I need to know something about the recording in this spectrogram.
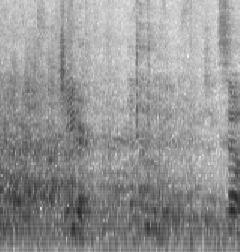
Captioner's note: audience laughs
